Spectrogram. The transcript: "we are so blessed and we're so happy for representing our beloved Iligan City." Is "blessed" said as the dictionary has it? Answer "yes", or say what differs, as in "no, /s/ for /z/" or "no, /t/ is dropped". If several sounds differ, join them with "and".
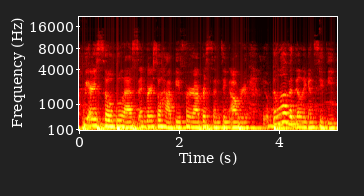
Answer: yes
